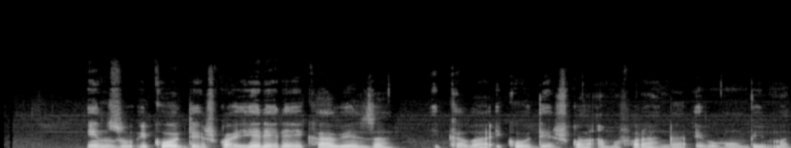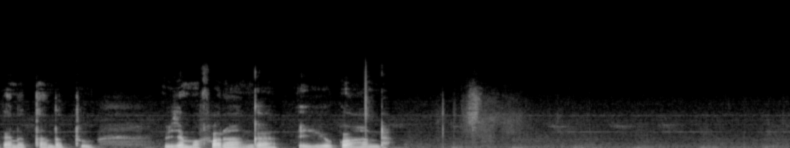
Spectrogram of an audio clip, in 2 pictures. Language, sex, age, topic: Kinyarwanda, male, 25-35, finance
